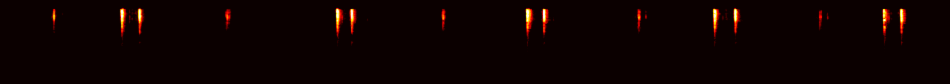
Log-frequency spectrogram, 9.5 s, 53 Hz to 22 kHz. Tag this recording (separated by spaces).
obsessive-compulsive uam clicking 5naudio17 disorder pen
